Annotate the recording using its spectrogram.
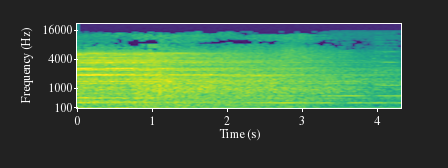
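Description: Horror film score: a sustained low drone with a swelling rush of noise that peaks about a second in and then fades.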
